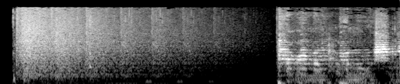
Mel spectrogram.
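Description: An intro sound effect: a hissing whoosh starts loud and fades away over about two and a half seconds, with a few faint low thuds under it. About three seconds in, a voice laughs and starts to speak.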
